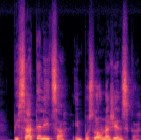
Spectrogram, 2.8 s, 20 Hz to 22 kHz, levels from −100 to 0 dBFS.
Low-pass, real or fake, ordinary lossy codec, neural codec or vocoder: none; real; none; none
